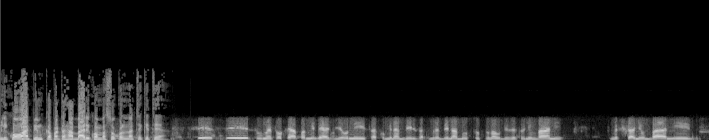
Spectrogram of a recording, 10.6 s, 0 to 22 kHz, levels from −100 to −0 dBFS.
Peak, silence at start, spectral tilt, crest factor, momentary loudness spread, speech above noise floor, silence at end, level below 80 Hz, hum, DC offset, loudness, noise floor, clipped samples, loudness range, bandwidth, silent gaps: -14 dBFS; 0 s; -5 dB/octave; 16 dB; 12 LU; 42 dB; 0.1 s; -60 dBFS; none; under 0.1%; -28 LUFS; -70 dBFS; under 0.1%; 5 LU; 11 kHz; none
